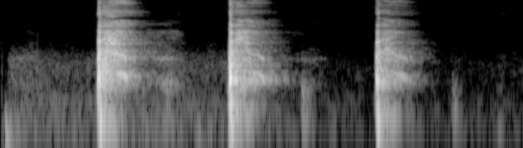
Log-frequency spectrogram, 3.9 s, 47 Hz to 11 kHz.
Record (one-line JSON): {"three_cough_length": "3.9 s", "three_cough_amplitude": 32768, "three_cough_signal_mean_std_ratio": 0.19, "survey_phase": "beta (2021-08-13 to 2022-03-07)", "age": "18-44", "gender": "Male", "wearing_mask": "No", "symptom_cough_any": true, "symptom_runny_or_blocked_nose": true, "symptom_fatigue": true, "symptom_onset": "2 days", "smoker_status": "Never smoked", "respiratory_condition_asthma": false, "respiratory_condition_other": false, "recruitment_source": "REACT", "submission_delay": "1 day", "covid_test_result": "Negative", "covid_test_method": "RT-qPCR"}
